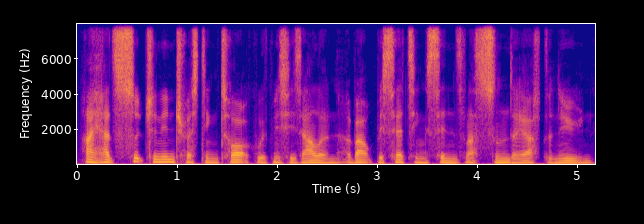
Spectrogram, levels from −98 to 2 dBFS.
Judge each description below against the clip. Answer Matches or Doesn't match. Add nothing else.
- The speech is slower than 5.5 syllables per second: Matches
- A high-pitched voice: Doesn't match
